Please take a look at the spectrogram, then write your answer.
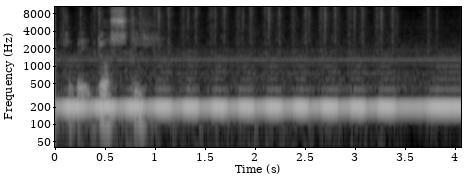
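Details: Hartke Model 2000 200 W bass amp after repair of input problems: steady low test tone swelling and dipping evenly as the EQ sliders are worked, no crackle or dropouts; sliders cleared by use, clean output.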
